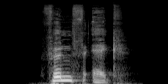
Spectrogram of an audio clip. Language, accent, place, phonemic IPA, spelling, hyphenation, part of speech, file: German, Germany, Berlin, /ˈfʏnfˌʔɛk/, Fünfeck, Fünf‧eck, noun, De-Fünfeck.ogg
- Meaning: pentagon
